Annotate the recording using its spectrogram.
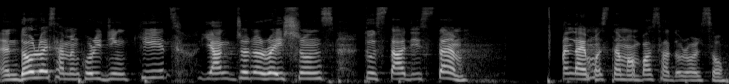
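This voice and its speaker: In a Romanian accent, a woman speaks in a raised, projected voice at a moderate pace, with a high pitch, ordinary pitch variation and a bright, sharp tone. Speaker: engineer and poet giving a short talk. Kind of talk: short public talk. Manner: hesitant, many fillers.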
